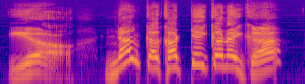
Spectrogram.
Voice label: shop oldman, voice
